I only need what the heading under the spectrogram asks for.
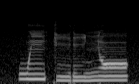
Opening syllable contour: high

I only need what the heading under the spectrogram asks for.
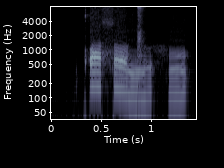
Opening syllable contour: high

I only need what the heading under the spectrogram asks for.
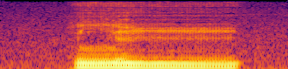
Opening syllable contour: low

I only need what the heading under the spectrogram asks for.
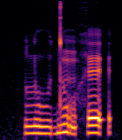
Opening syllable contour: low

